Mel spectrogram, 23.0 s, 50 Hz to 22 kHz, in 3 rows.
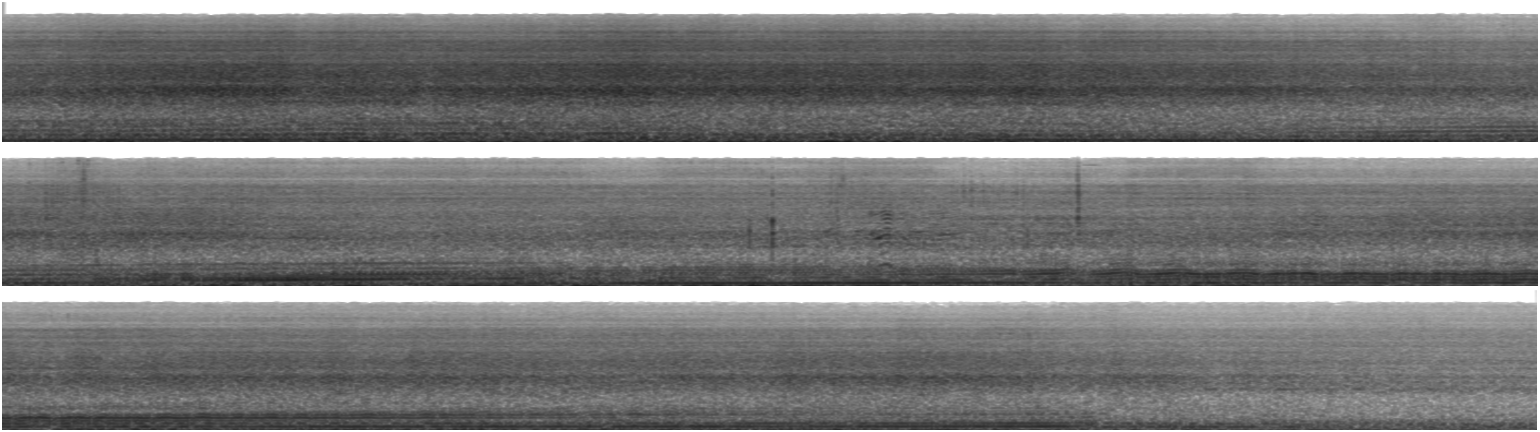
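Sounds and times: motorcycle engine running: 0.0 - 22.8.

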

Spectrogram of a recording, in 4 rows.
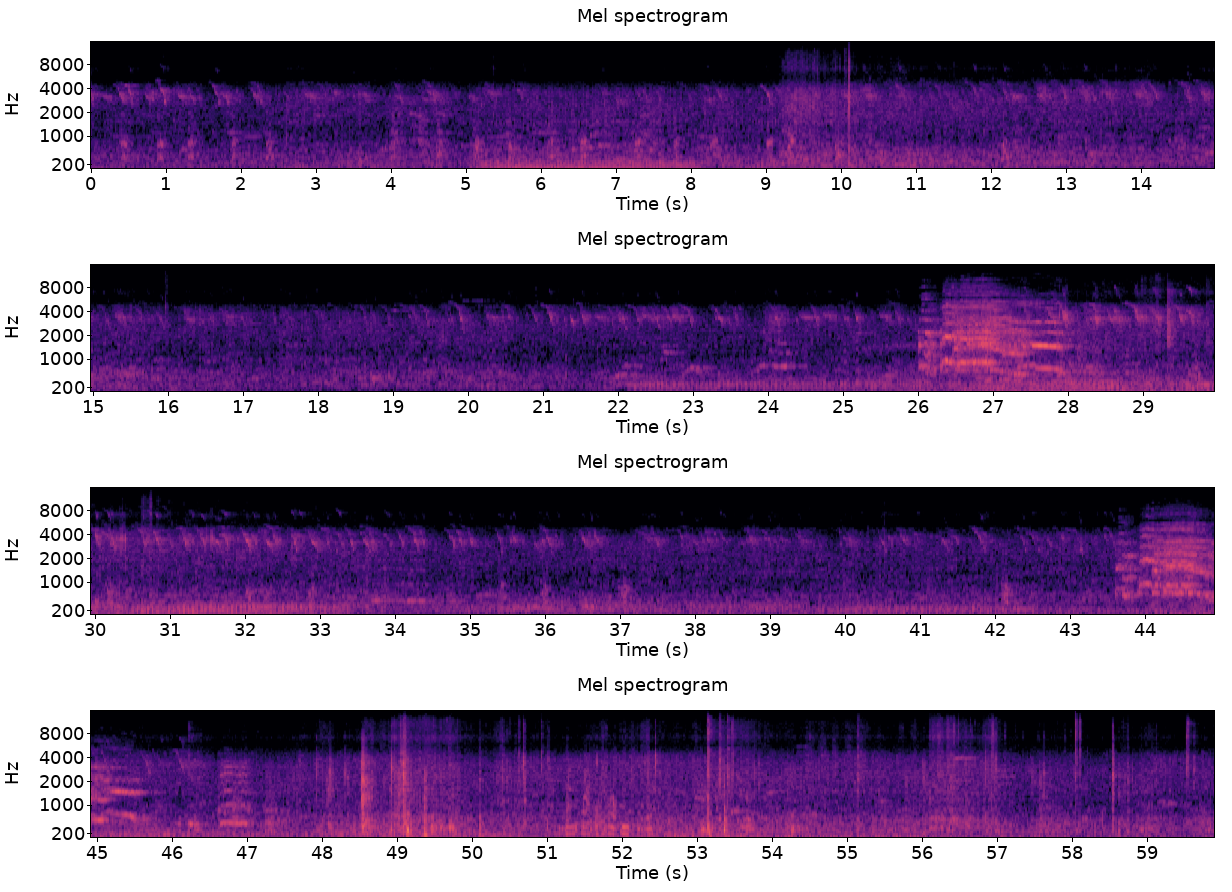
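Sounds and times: rooster crowing: 26.0 - 28.0, 43.6 - 45.7.

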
